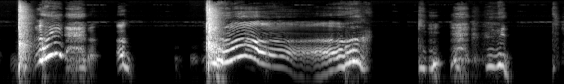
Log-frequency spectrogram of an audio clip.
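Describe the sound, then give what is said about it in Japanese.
Hand slaps on someone's buttocks: two sharp smacks, each followed by a drawn-out, wavering vocal cry, then a few shorter voiced sounds. “分かった、悪かった、謝るから、ケツ叩くのやめろっての。”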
